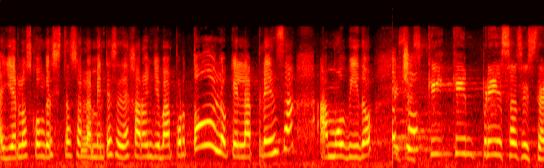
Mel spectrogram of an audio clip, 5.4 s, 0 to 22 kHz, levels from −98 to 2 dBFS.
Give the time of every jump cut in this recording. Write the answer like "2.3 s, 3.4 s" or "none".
3.9 s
